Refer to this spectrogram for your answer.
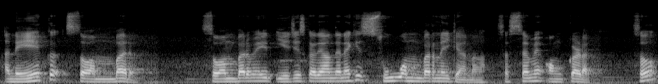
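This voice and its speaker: A man teaching the careful pronunciation of sacred verses, chanting each line slowly and then explaining the sounds patiently. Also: fairly high pitch, mellow, slight background noise. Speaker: recitation teacher. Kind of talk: slow line-by-line pronunciation lesson.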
